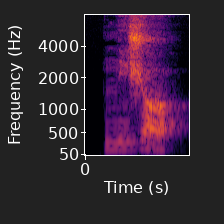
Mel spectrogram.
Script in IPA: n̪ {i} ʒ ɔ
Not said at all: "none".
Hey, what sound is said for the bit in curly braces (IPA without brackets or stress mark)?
i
